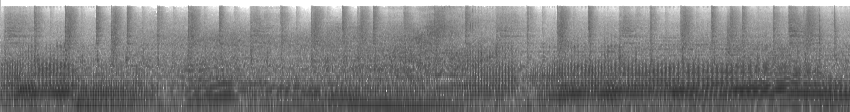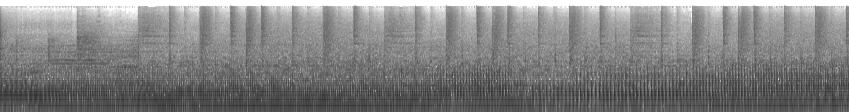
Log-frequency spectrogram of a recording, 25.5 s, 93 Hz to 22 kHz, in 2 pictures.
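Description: A Husqvarna 701 Enduro runs on packed dirt with the throttle open, its engine note rising and falling as it pulls hard on open stretches, close and loud throughout.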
